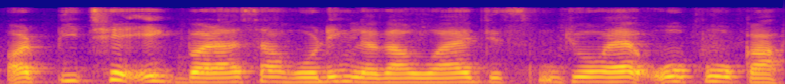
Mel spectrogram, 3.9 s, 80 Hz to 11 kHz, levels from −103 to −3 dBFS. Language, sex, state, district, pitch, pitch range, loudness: Hindi, female, Odisha, Sambalpur, 185 Hz, 175-195 Hz, -17 LUFS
